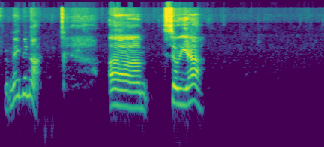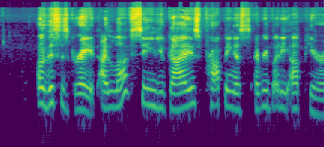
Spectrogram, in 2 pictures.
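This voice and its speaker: An American woman hosts a casual livestream, talking easily and greeting viewers by name as their comments come in. Her voice sits a little low. The sound is dry and close, with no room echo. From United States. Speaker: musician hosting a livestream. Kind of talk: casual live-chat hosting.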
